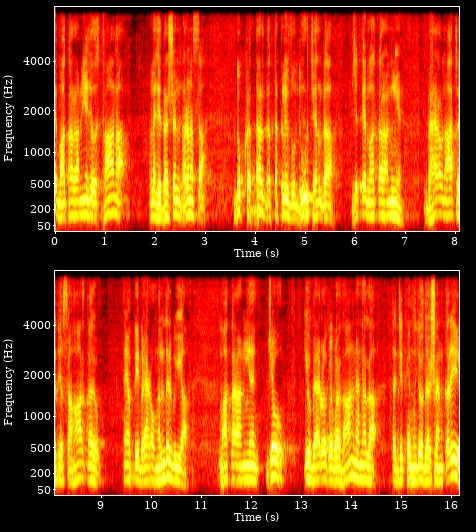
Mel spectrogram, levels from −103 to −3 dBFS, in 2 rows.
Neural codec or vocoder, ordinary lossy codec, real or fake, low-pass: codec, 24 kHz, 1.5 kbps, HILCodec; none; fake; 7.2 kHz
